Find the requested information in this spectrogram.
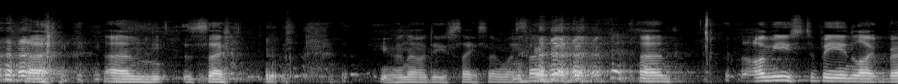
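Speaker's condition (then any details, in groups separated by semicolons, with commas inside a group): Motor neurone disease (ALS); progressing quickly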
